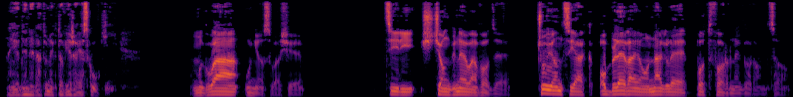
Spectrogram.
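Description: A man reading a fantasy novel aloud as an audiobook narrator, in a dramatic, expressive storytelling manner. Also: low-pitched, no echo.

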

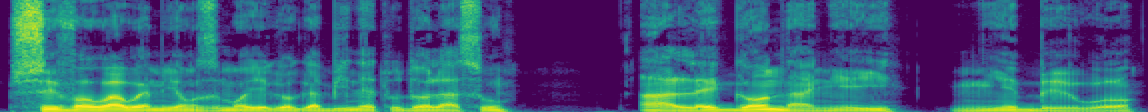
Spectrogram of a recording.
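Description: Gravelly old auror, read by a man: blunt, commanding, dry close sound. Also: extremely low pitch, unhurried, darkish tone, no room sound, full character voice. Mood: gruff. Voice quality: hoarse, growling. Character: gruff scarred old male wizard, veteran auror.

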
